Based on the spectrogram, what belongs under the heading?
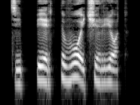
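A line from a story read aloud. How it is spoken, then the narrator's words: Muffled, hollow voice. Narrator (Russian): глухо сказал он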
